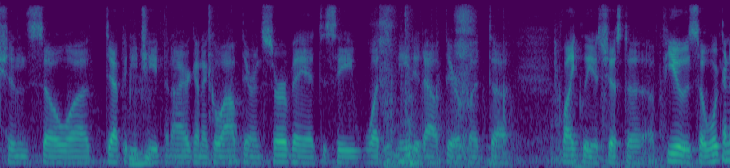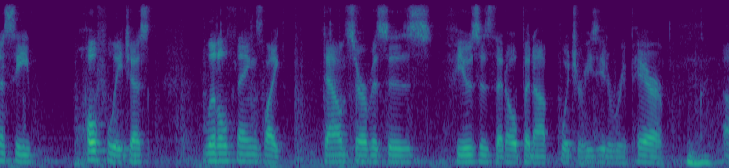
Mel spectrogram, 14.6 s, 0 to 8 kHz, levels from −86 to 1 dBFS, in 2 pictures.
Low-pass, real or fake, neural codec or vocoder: 7.2 kHz; real; none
